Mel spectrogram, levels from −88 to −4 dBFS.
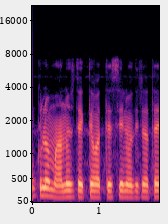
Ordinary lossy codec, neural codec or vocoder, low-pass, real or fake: Opus, 32 kbps; none; 7.2 kHz; real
